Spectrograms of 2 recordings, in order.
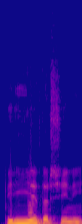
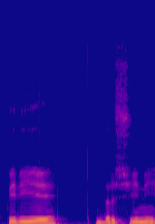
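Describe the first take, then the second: First: Priyadarshini called out loud and firm, falling at the end; emphatic. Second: Priyadarshini drawn out syllable by syllable, very slow; slow spelling-out. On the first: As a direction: announce Priyadarshini loudly to the class. (Priyadarshini ज़ोर से बोलना) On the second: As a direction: stretch Priyadarshini so students hear each part. (Priyadarshini धीरे-धीरे अक्षर-अक्षर) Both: Shown as a demonstration. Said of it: "देखो, एक शब्द लिखा जाता है".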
